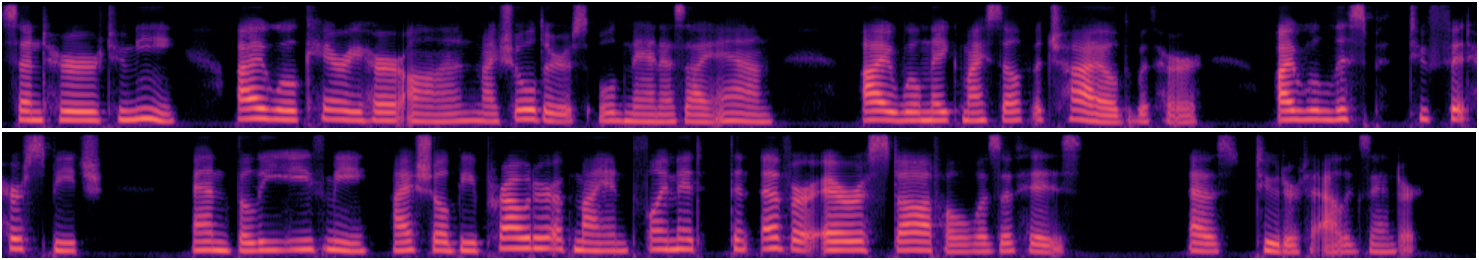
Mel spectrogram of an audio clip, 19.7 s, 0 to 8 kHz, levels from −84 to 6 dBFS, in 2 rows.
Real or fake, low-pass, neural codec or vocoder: fake; 7.2 kHz; codec, 16 kHz, about 1 kbps, DyCAST, with the encoder's durations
